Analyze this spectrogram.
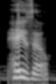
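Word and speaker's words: Heizou: take a seat tell me the whole story heo that's how you say it I now have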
